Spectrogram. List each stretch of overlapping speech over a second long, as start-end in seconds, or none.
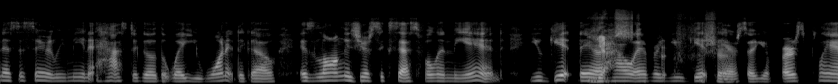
5.9-7.4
